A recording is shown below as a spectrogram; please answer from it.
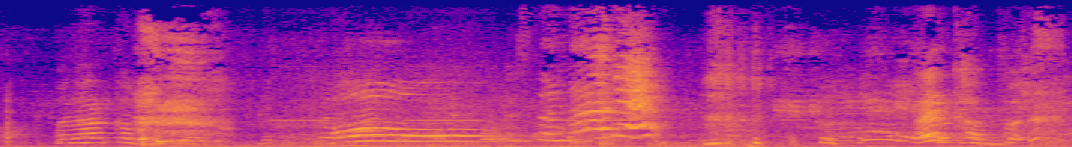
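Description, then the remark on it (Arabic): High-pitched children's voices chatter and squeal, rising and falling in excited, playful bursts with a whiny, almost crying edge, continuing steadily throughout with no adult speech. “ان الاطفال دي كانت هاديه تماما اول ما بدانا تسجيل”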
